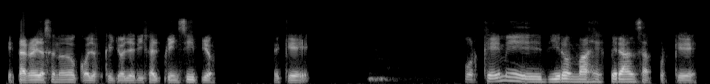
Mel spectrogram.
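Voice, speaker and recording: A male student speaking up in an online class over a choppy connection that cuts out, hesitant and halting with many fillers and restarts. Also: fairly low pitch, no echo. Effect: choppy online call connection, cutting out. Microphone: video call. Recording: tinny, dry call audio.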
